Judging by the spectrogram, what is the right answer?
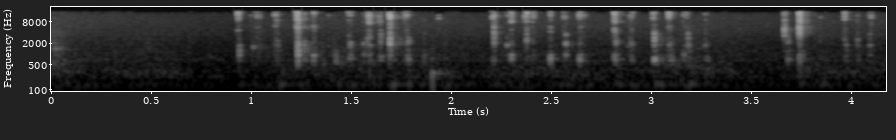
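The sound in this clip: Rapid, irregular keystrokes on a computer keyboard while someone writes a Core Data teardown method in an app delegate file. Many light, crisp clicks come in quick bursts at a fairly low volume, with no talking.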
